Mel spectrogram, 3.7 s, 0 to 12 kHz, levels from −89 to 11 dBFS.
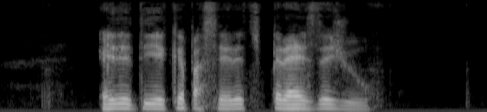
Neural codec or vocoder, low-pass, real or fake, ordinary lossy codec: none; 10.8 kHz; real; Opus, 64 kbps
